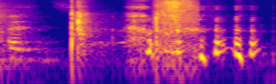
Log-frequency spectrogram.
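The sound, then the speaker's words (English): A single sharp, fleshy slap of a bare foot kicking a man's head in a TikTok video rings out loud, then voices chatter and exclaim right after. “Dude, the sound of barefoot on that guy's fucking head. Slap.”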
